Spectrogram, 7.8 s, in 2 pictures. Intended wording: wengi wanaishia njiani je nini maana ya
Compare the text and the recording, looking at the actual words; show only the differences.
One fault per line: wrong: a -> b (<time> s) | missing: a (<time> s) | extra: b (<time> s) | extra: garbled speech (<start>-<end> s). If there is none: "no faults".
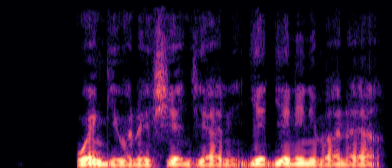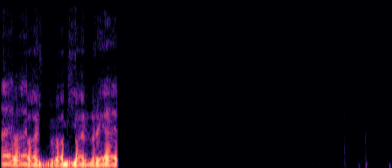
extra: je (2.6 s)
extra: garbled speech (3.9-5.1 s)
